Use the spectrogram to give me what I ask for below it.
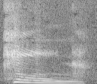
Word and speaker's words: cane: And that E tells you that the A before, the vowel that comes before, is pronounced in its long form.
